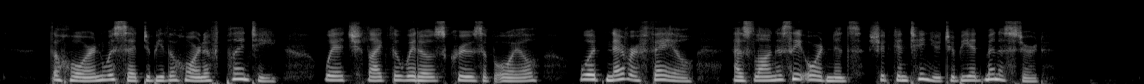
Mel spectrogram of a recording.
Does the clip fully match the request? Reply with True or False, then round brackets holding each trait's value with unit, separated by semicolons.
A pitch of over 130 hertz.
True (185 Hz)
